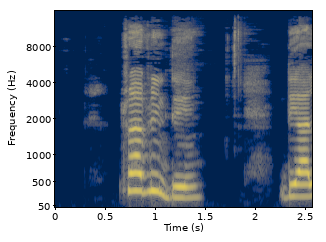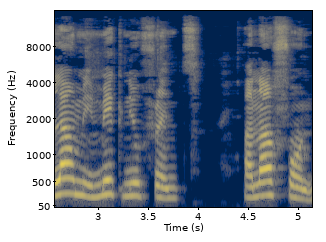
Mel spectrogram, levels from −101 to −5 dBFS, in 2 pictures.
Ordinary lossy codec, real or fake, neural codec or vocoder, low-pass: MP3, 96 kbps; real; none; 14.4 kHz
